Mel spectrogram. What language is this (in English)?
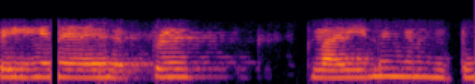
Malayalam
